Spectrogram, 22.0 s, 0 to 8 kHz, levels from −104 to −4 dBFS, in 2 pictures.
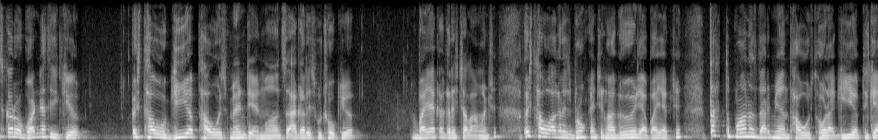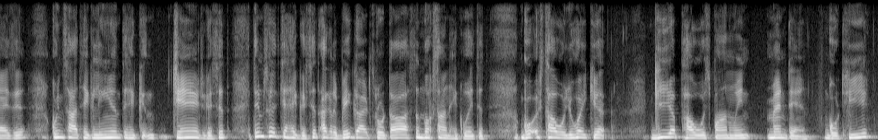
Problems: none marked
